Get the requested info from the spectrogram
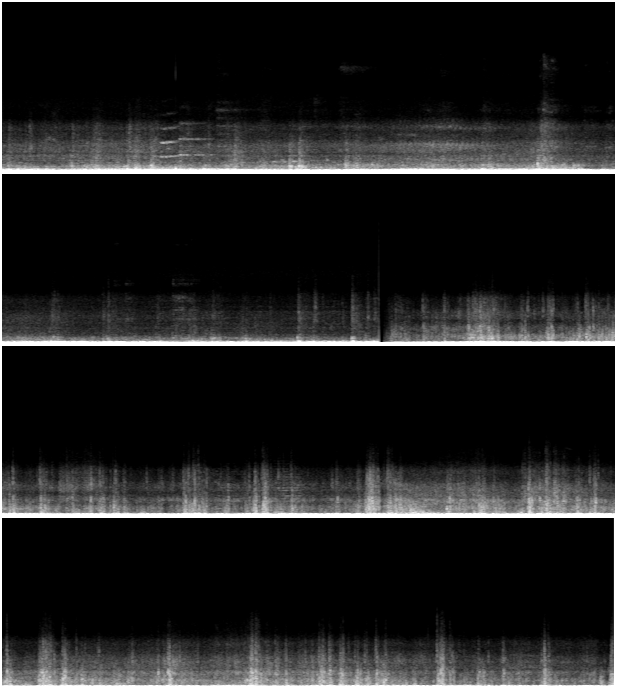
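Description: Train running at speed, heard from its open doorway: a loud, steady rumble with rapid clatter of wheels over rail joints, joined by another train rushing past on the next track. There is an abrupt break in the sound about ten seconds in, after which the clatter is denser.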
